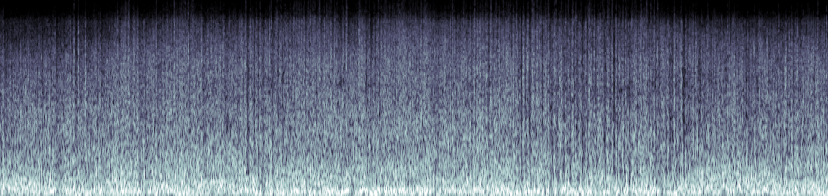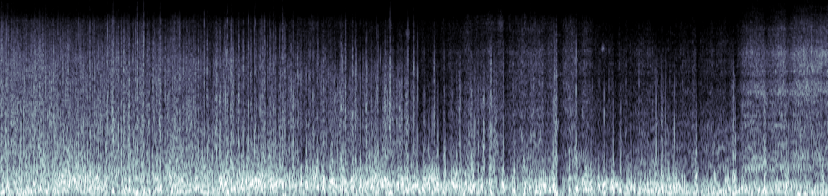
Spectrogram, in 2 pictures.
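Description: Tyres rumble and crunch over a sandy dirt track.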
